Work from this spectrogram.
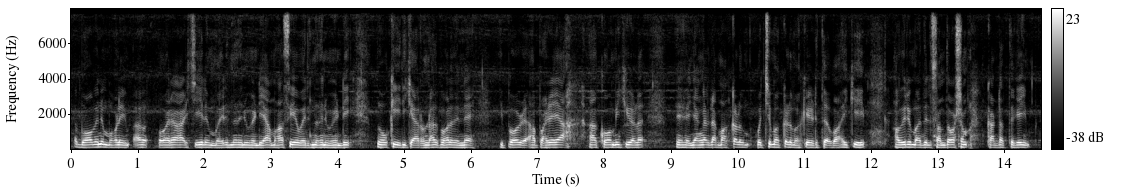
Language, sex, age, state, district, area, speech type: Malayalam, male, 60+, Kerala, Kottayam, rural, spontaneous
